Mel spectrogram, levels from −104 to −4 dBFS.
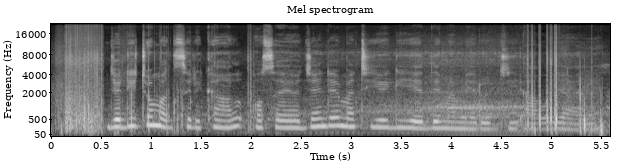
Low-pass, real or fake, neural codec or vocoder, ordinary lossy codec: none; real; none; none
